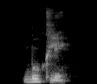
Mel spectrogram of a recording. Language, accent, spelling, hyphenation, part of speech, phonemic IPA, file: French, France, bouclé, bou‧clé, verb / adjective, /bu.kle/, LL-Q150 (fra)-bouclé.wav
- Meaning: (verb) past participle of boucler; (adjective) curly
